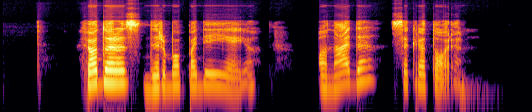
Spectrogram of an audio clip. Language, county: Lithuanian, Marijampolė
